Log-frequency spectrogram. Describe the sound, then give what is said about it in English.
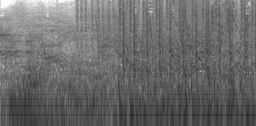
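Rapid gunfire in a first-person shooter video game with mechs, a dense crackle of shots that runs throughout and grows louder and busier after the first second. “And there we go. A few bullets here and there.”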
